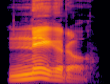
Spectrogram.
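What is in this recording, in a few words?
"negro", Spanish; mekanta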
